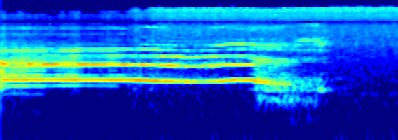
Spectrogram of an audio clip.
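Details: German Shorthaired Pointer Abby, suffering separation anxiety, holds a single level howl for about two seconds before it cracks and fades into a rough, falling tail.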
